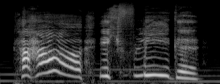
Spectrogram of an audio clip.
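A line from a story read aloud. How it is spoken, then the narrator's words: Laughing. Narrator (German): lachte sie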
